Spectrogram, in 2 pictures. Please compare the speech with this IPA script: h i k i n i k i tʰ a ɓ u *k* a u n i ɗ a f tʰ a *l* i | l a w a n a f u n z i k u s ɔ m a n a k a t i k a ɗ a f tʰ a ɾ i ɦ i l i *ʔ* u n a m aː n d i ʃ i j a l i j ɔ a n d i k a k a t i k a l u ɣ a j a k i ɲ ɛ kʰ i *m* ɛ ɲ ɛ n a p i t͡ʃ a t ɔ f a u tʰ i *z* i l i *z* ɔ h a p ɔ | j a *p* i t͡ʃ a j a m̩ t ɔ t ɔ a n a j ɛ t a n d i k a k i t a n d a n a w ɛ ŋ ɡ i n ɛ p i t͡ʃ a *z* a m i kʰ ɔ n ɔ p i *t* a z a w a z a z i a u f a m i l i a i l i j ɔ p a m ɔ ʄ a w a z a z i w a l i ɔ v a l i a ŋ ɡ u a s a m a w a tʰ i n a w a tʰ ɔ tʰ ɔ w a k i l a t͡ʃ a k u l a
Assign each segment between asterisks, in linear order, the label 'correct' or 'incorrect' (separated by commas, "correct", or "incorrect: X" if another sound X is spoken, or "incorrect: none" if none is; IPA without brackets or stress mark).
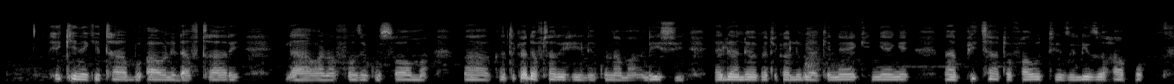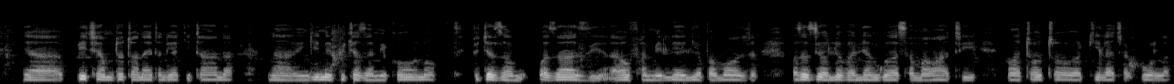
incorrect: ʔ, incorrect: ɾ, incorrect: k, incorrect: ɲ, correct, correct, correct, correct, incorrect: t͡ʃ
